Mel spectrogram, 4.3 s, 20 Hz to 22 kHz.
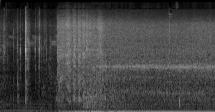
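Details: Land Rover Freelander TD4 (BMW M47 diesel) after new glow plugs, cleaned inlet manifold and sensor work, previously smoking white above idle: short crank, fires promptly, steady even idle, no misfire; smoke now gone. Normal start.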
